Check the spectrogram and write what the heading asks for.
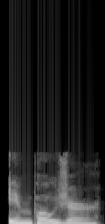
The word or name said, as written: imposure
